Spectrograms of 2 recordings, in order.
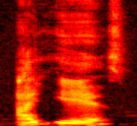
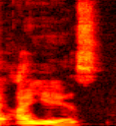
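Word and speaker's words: IAS: शुरू होता है, तो इस वर्ड के पहले यहाँ ब्लैंक स्थान पे एन आएगा, न कि ए।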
